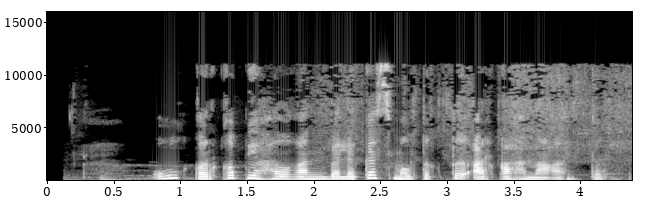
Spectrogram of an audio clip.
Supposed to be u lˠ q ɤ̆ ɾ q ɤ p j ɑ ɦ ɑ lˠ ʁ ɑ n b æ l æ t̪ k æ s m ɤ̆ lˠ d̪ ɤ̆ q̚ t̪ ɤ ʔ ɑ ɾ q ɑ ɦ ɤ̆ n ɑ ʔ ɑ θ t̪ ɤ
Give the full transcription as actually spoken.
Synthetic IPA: u lˠ q ɤ̆ ɾ q ɤ p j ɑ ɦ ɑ lˠ ʁ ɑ n b æ l æ k æ s m ɤ̆ lˠ t̪ ɤ̆ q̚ t̪ ɤ ʔ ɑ ɾ q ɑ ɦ ɤ̆ n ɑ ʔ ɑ θ t̪ ɤ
